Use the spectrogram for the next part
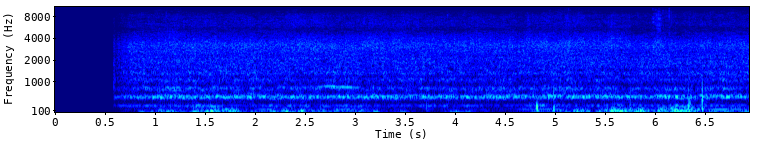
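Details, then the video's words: Jandaíra stingless bees in a burst of heavy colony activity; a dense, steady buzzing hum fills the scene after a brief silent start, with occasional faint clicks and taps. "Super movimentação de Jandaíra"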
